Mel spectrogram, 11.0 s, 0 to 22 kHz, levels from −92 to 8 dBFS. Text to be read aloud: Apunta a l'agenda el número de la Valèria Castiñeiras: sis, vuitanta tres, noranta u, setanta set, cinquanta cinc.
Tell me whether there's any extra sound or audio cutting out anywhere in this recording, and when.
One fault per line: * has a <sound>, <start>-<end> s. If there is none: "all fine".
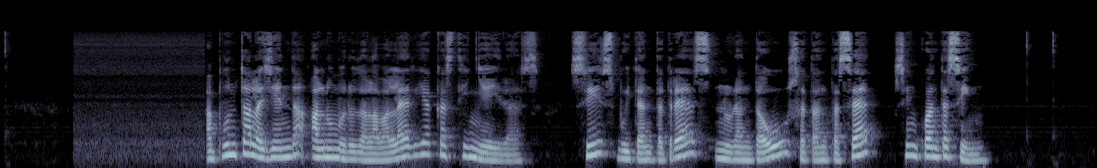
all fine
